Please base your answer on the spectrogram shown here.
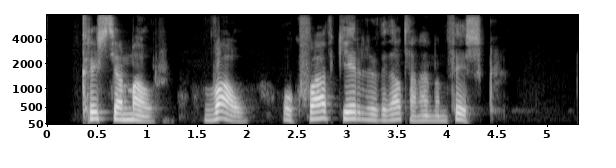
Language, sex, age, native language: Icelandic, male, 40-49, Icelandic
